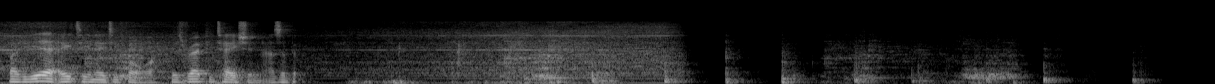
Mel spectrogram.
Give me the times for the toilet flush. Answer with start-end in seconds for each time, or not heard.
0.8-2.4, 5.0-6.2, 8.2-10.2.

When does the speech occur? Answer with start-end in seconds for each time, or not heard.
0.1-3.0.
